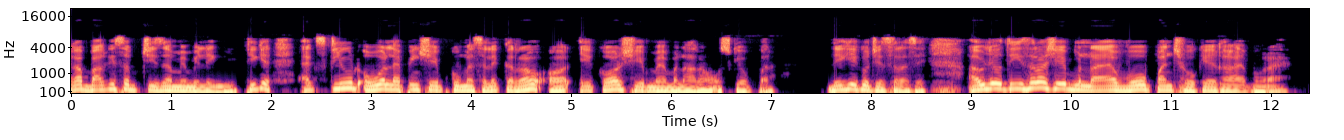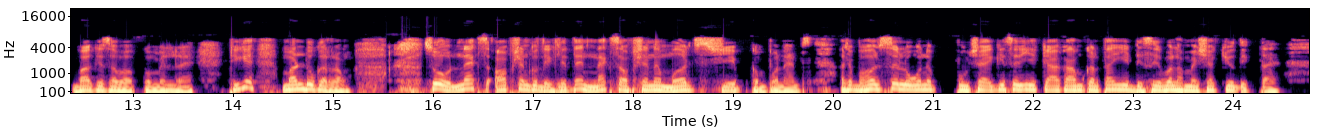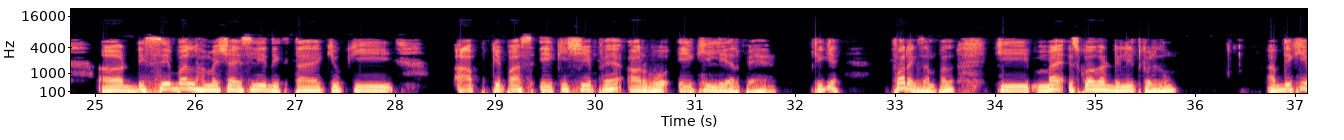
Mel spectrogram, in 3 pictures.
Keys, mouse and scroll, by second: 2.8 click, 13.3 click, 13.5 ctrl+z, 16.5 click, 33.8 Left, 33.8 click.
